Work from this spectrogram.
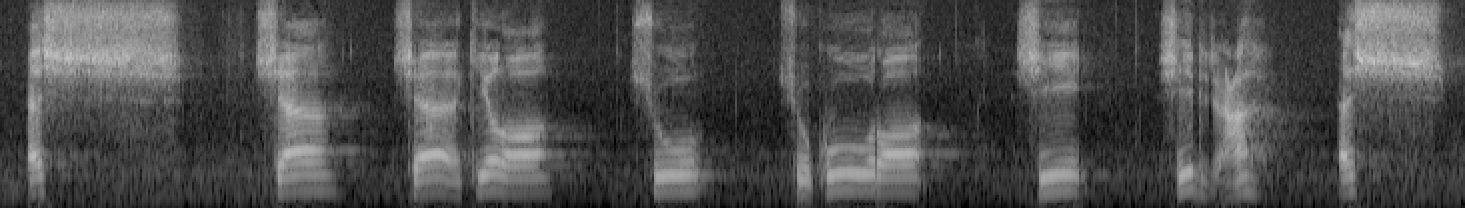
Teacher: نلاحظ أن حرف الشين يخرج من وسط اللسان، وهي المنطقة الملونة باللون الأزرق، مع ما يحاذيه من وسط الحنك الأعلى. نلاحظ أن المخرج لم ينقفل تماما، هناك فراغ وهناك تجويف يمر منه صوت الشين ويمر منه الهواء. · وهي أيضا حرف مهموس يجري فيه النفس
